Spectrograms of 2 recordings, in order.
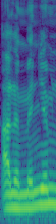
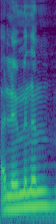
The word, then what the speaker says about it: aluminium: and aluminium casing also yes I pronounced it aluminium not aluminum I'm sorry aluminium is vital in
